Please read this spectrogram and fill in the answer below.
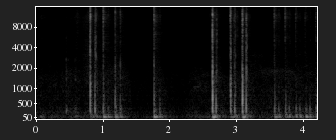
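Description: Typing on a computer keyboard: separate key clicks, then a quicker run of keystrokes near the end.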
